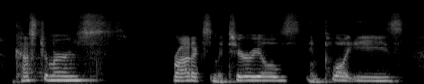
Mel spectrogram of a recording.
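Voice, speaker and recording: The voice moves at a very slow pace, somewhat breathy and with lively intonation. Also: man. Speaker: webinar host and business advisor. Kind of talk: webinar presentation. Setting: online webinar.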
